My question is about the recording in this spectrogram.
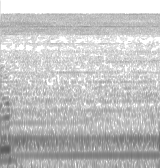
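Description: Electric blower fan on a wood gasifier running steadily with a constant hum, sucking air through the reactor while it heats up.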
